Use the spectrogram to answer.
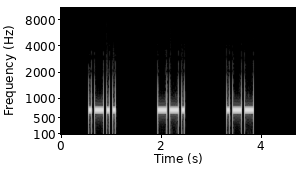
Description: Morse code, heard as a keyed tone, about 20 wpm, spaced as for 8 wpm, 690 Hz. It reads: LGW
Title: 159 Lesson 26e - Letter g - Three Characters 20wpm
